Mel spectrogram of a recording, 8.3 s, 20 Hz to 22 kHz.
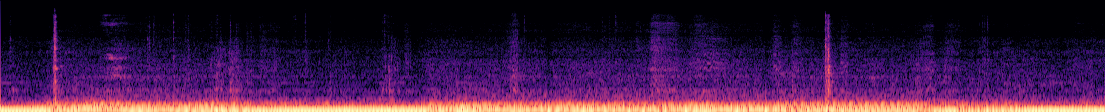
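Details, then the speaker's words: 1969 Ford Fairlane convertible, odometer 8,882, on a test drive; deep, steady engine rumble with smooth, even pulling and no knocks or misses, solid throttle response; normal running. "Throttle response is solid. Feels like she wants to run for sure."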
